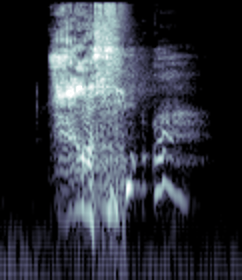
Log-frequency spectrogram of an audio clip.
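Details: One loud, forceful, harsh, throat-scraping sneeze with a voiced tail, induced by chhinkni sneezing powder; sneezing hard enough to make the throat sore, into a handkerchief.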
